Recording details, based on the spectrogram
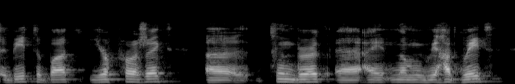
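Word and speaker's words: TunBERT: And so could you tell us a bit more about Tunebird, your involvement, and what actually Tunebird is? If I pronounce it correctly.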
